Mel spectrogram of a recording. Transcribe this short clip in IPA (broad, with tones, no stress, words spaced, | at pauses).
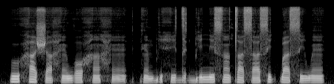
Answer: u˦ha˦˨ʃa˨hɛ̃˨ wɔ˧ hã˧hɛ̃˨ | kɛ̃˨bi˨˦hi˧ dɛ˨ɡ͡bi˨˦ni˧ sã˦ta˦˨ sa˨˦si˦ k͡pa˦˨si˨wɛ̃˧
